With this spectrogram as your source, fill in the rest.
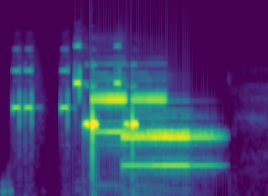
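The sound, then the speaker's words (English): A sci-fi communicator hailing effect: several short electronic blips, then layered, chiming, warbling tones that sustain and fade away. “And for a second time this week, open hailing frequencies.”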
